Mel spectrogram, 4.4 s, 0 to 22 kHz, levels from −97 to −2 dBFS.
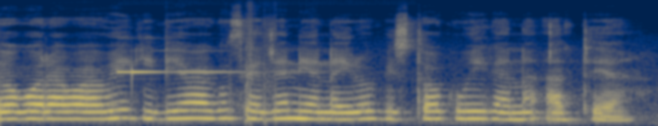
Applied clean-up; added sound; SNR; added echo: none; Piano; 9 dB; none.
